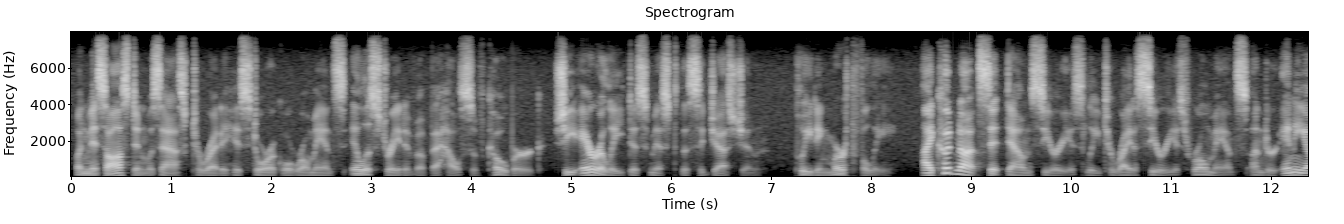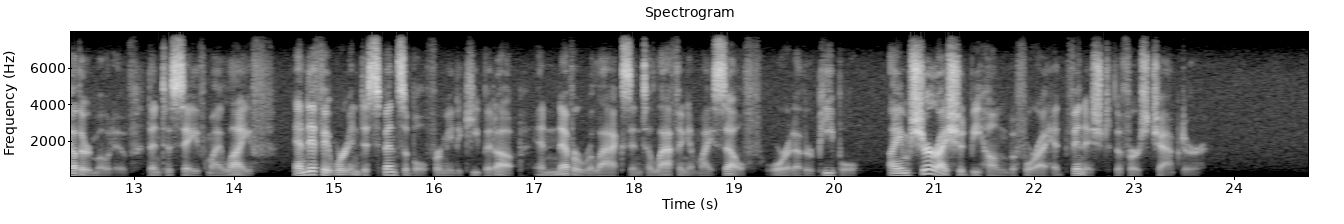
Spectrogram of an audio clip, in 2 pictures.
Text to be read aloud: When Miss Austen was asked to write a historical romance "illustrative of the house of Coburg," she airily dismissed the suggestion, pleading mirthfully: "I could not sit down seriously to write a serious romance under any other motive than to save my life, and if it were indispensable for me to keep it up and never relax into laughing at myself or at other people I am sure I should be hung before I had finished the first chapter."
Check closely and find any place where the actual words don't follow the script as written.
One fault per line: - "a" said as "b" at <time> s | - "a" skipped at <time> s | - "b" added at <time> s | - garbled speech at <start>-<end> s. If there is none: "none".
none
